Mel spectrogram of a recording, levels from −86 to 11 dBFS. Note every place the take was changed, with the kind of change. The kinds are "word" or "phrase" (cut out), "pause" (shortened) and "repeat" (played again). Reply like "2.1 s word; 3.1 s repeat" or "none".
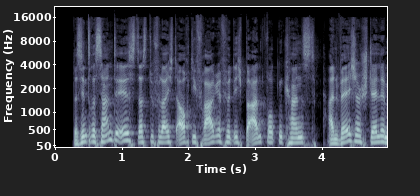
4.0 s pause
